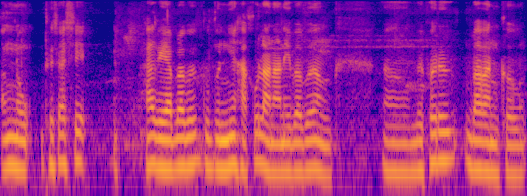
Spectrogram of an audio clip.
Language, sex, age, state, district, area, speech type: Bodo, male, 30-45, Assam, Kokrajhar, rural, spontaneous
